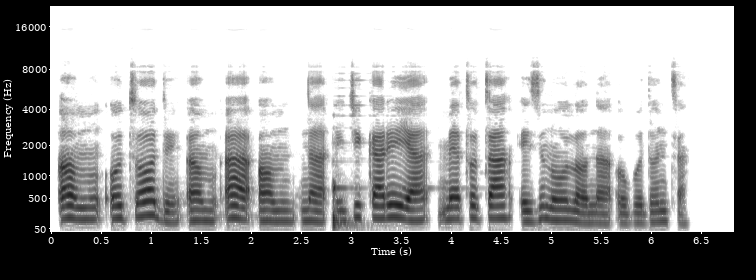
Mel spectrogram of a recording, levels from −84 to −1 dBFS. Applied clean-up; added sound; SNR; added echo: neural mask model DeepFilterNet 3.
